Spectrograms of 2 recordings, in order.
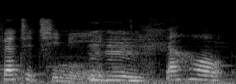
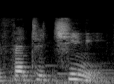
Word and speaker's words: fettuccine: And also the C, it's the ch sound. Chis. 不是 fettuccine. – Yes. – Or fettuccine. – Yes. – 是 fettuccine.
